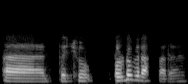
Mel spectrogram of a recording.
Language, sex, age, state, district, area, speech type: Kashmiri, male, 18-30, Jammu and Kashmir, Budgam, rural, conversation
